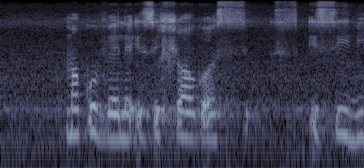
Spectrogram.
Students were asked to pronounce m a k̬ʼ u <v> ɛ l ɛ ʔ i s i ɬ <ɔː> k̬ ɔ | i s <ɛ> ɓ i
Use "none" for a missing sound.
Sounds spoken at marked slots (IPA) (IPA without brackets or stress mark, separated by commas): v, ɔ, i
